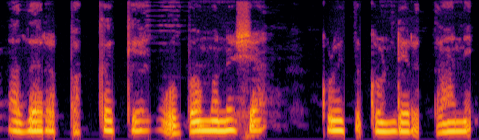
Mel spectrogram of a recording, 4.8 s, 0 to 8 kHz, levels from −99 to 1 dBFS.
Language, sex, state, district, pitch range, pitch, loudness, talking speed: Kannada, female, Karnataka, Koppal, 195-210 Hz, 205 Hz, -16 LUFS, 60 wpm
